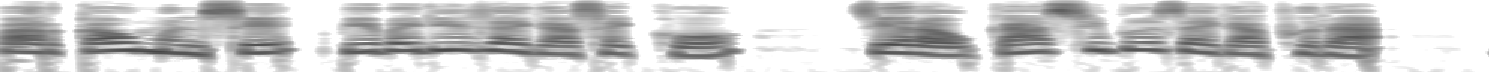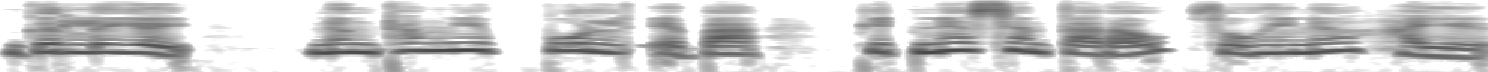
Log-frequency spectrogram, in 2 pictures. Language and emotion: Bodo, neutral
